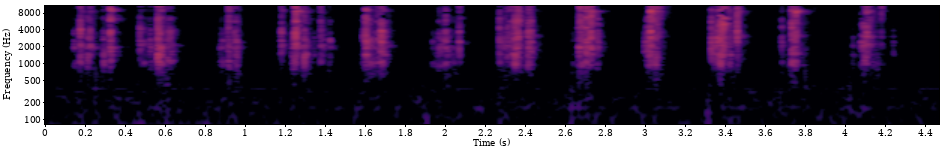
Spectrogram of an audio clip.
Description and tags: Spinning revolver cylinder 1
Quietly spinning through the chambers of a revolver. recorded with a Roland R-05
